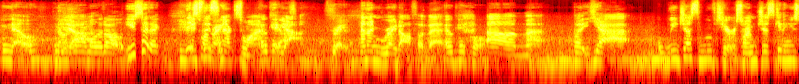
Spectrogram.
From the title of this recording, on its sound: In the Car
